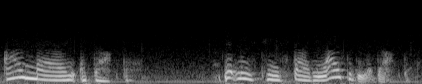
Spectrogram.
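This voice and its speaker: An actress playing a sharp-tongued, suspicious young English wife in a radio drama, speaking in a wry, pointed way. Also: female voice, mid-range voice, sing-song, normal speed, lightly acted. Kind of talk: old-time radio drama acting. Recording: tinny old radio broadcast, faint noise.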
